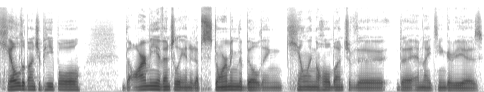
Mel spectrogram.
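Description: In a quiet background, a man with an American accent talks at a fairly quick pace in a monotone, flat intonation. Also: fairly low pitch for a man. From US. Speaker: podcast host. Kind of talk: casual chat.

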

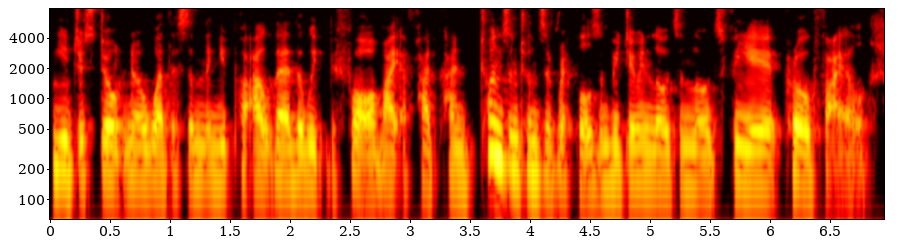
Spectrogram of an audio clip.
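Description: Against a quiet background, a woman talks with a North East England accent. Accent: Northeast English (Geordie-area). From northeast England. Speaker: Substack creator and mentor. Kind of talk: solo podcast monologue update. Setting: screen share recording, also put on YouTube. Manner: casual, conversational, reflective.

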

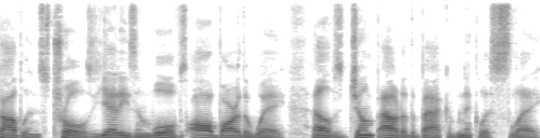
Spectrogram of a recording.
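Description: With fairly even intonation, this unforced reading voice moves through the text.

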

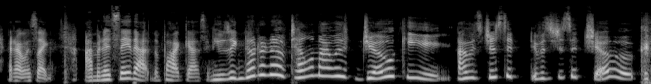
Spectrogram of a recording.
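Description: Fairly quick and dry, with a close sound and no echo, a woman's high voice leaps through very wide pitch swings. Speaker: podcast host. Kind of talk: casual chat. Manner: soft-spoken.

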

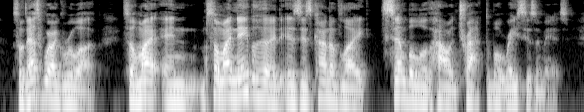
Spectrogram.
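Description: A man with an American accent has a normal speaking voice and a fairly high pitch. He keeps a moderate pace with ordinary pitch variation. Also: hardly any pauses. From West Baltimore, US. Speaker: journalist and memoir author. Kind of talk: interview.

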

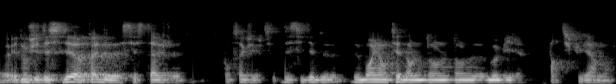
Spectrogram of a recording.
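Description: A man with a fairly low pitch and monotone, flat intonation at a fairly quick pace. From France, Tours. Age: 20s. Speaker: product designer. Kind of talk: interview. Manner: halting, many fillers and repetitions.

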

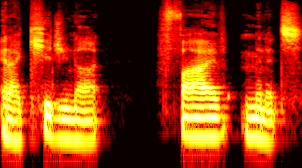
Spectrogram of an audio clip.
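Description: A man with a Californian accent and a fairly low pitch. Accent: Californian American. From US West Coast, Silicon Valley. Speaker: spacecraft thermal engineer and youth group leader. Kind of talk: casual chat.

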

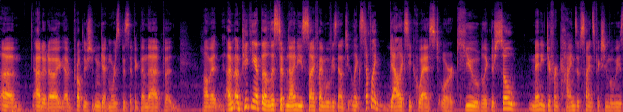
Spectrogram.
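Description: Here a man has a plain, everyday voice, medium in pitch with ordinary pitch variation. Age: 30s. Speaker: film critic. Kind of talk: casual chat.

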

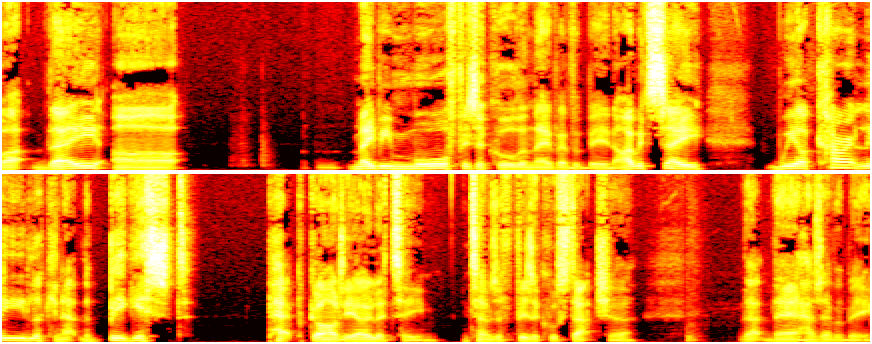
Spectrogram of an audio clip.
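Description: In a southern English accent, a man of medium pitch speaks at a fairly slow pace with lively intonation and long, frequent pauses, in a dry, close sound with no echo. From southern England, Watford. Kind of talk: casual chat.

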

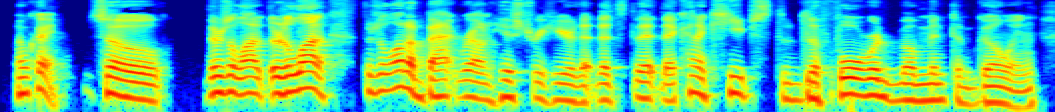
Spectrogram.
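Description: With an ordinary speaking voice, a man talks at a fairly quick pace and medium pitch with lively intonation over a quiet background. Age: 30s. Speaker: podcast host. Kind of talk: interview.

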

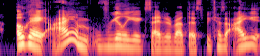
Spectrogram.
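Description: This woman's voice is husky. Its tone is bright and sharp. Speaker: podcast host, farmer.

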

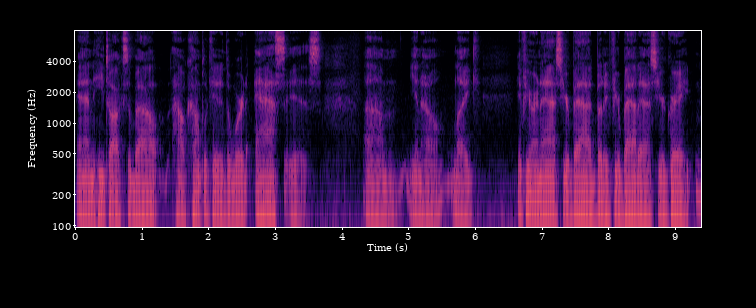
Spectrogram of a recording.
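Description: Relaxed and somewhat breathy, a man speaks fairly slowly with a very deep, low pitch, very even loudness and fairly even intonation. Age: 60s. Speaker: podcast host. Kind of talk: casual conversation. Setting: remote call. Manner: relaxed, uses many fillers.

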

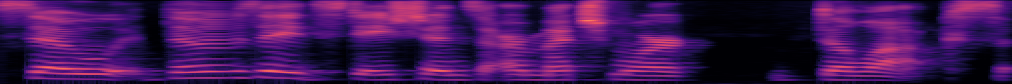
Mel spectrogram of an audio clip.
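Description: A woman speaks at a fairly slow pace with ordinary pitch variation and an unremarkable speaking voice against a quiet background. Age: 50s. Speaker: trail running coach and writer. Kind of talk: casual interview.

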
